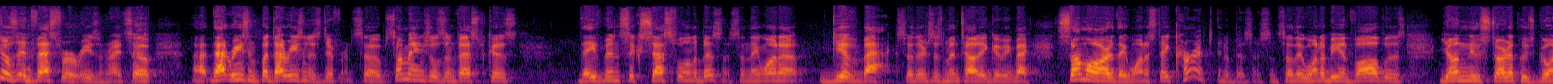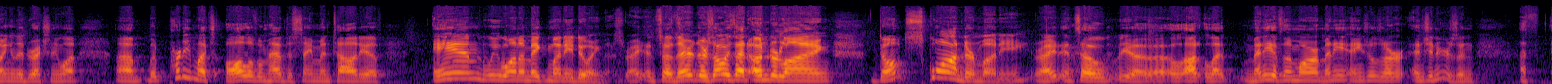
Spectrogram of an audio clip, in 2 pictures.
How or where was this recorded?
live audience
